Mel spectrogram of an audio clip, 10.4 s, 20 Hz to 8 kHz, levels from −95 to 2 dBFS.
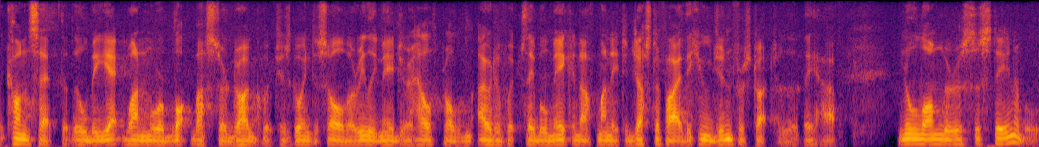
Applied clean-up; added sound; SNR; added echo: neural mask model Resemble Enhance denoiser.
